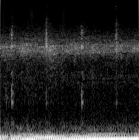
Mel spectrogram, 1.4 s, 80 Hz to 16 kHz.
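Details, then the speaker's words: Honda Civic Si with K20 engine fitted with the stock exhaust, idling: deep, steady low rumble with a soft, even throb, nothing rattling or ticking; normal healthy exhaust note. "ronco desse cara desse desse k20 galera ele colocou escape original já é um Ronco bem legal velho"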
